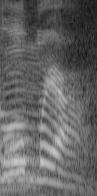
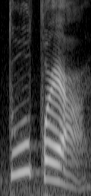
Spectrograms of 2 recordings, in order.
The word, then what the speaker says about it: تطع: ربك ولا تطع منه تطع تو تو تطع تاء وطاء والاتنين دي رقيقه تا تو وطا مفخمه فلازم اميز بين الاتنين في الايه في النطق ولا تطع ولا تطع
